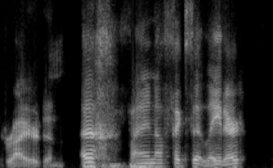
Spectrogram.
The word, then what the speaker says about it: Riordan: really good intro also I think it's pronounced Riordan I've said reordin my whole life and I'm not changing it I thought it was reordin too but I heard it said Riordan fine I'll fix it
